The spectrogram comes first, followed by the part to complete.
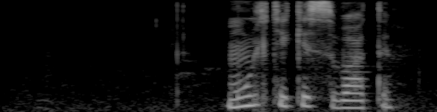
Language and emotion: Russian, neutral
